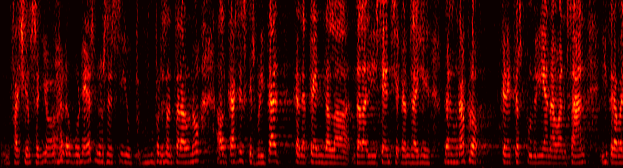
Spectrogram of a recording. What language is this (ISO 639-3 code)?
cat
